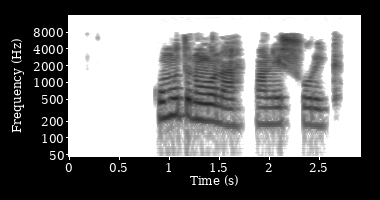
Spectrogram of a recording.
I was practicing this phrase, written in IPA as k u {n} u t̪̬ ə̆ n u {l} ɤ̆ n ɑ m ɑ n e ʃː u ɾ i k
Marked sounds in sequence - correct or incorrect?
incorrect: m, correct

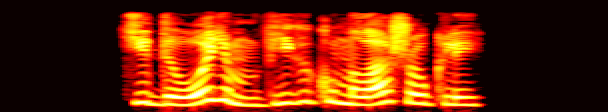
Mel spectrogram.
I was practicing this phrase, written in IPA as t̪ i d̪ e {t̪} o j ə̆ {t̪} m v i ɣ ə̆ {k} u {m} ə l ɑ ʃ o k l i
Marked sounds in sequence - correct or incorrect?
incorrect: none, incorrect: none, correct, correct

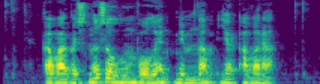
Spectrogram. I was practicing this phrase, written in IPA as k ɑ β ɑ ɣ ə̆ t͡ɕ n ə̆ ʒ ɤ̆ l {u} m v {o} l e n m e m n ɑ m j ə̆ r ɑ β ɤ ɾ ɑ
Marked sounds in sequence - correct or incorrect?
correct, correct

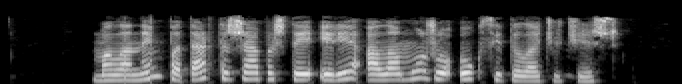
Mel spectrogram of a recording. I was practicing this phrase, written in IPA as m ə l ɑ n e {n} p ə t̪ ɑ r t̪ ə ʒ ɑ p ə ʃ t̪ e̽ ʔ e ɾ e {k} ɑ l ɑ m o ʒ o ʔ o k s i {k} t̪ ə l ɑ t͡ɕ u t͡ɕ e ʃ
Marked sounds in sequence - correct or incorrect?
incorrect: m, incorrect: ʔ, incorrect: none

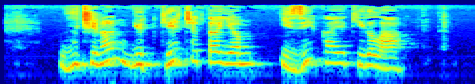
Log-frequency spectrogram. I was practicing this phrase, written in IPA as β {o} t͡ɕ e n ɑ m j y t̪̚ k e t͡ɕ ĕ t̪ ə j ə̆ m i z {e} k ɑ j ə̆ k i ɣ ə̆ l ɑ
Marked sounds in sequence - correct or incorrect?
incorrect: u, incorrect: i

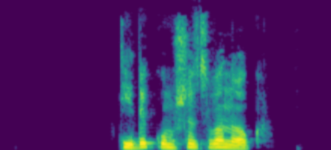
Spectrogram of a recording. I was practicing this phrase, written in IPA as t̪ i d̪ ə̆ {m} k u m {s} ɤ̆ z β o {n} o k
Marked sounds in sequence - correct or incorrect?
incorrect: none, incorrect: ʃ, correct

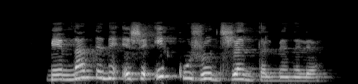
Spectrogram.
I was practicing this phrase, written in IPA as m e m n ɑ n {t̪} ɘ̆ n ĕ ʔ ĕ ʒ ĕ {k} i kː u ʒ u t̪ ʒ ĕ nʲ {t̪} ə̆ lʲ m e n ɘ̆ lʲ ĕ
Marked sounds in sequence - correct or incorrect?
incorrect: d̪, incorrect: ʔ, correct

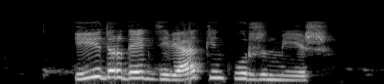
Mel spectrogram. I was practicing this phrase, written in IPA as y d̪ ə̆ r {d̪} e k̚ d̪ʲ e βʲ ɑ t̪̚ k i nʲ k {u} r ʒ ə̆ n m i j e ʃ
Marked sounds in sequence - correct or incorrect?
correct, correct

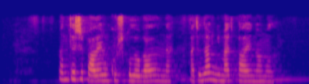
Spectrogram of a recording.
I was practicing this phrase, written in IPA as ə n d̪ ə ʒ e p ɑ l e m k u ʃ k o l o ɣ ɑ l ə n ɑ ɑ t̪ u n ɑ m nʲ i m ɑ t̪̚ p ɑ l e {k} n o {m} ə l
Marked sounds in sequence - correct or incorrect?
incorrect: none, correct

